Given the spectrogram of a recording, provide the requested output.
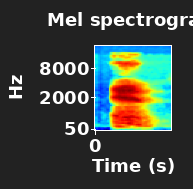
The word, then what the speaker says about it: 円: In Japanese, their currency is actually pronounced en, and that is the kanji right there.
